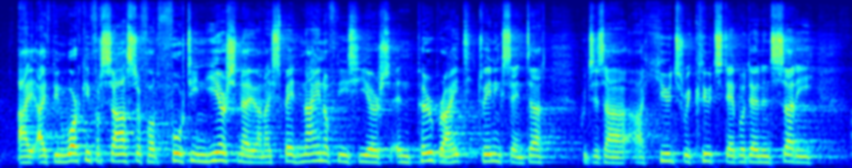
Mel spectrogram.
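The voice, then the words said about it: Scottish Isle of Lewis accent. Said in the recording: “I come from the Isle of Lewis. I hope you're able to understand my dulcet tones and my accent.”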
